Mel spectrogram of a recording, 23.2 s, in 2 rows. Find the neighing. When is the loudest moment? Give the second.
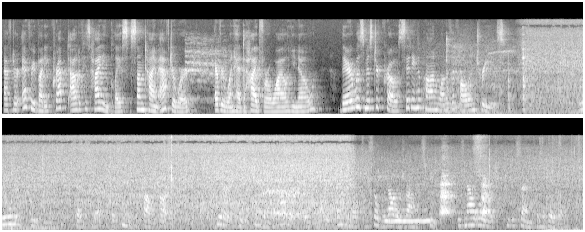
17 s.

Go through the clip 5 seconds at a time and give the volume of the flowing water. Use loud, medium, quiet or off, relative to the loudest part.
off, off, loud, loud, medium.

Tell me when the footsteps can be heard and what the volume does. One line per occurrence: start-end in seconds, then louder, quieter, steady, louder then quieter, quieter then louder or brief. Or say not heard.
not heard.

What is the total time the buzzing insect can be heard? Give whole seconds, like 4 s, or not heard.
5 s.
